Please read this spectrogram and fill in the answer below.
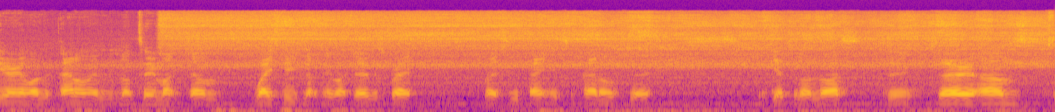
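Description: A man talking throughout, over a steady airy hiss. The hiss drops out for the first second and a half, then resumes.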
